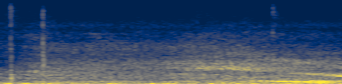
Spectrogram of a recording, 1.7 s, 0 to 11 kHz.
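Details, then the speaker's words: 2021 Ford Expedition MAX Limited 4x4 3.5L, rear electric parking brake actuator cycled during service-mode procedure: faint electric whir from the rear rising in pitch then dropping as the motor loads; normal parking brake apply. "So on, off, and you should hear the noise coming from the back."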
